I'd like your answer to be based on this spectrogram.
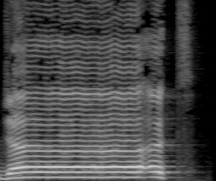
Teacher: قلنا أن الملاحظة المهمة التي سأتطرق لها في قول الله سبحانه وتعالى: فإذا جاءت الصاخة، نركز على أن عندنا مد متصل بمقدار 4 حركات في قوله جاءت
